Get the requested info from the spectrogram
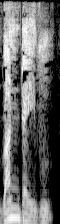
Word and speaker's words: rendezvous: The Moulin Rouge was the rendezvous, 念成 rendezvous, du high life.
